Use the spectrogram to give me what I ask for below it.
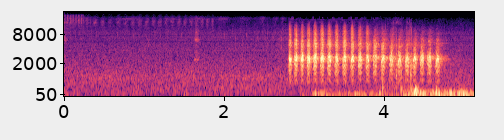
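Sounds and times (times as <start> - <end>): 
Pica pica rasping rattle chatter: 2.8 - 4.8.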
